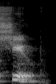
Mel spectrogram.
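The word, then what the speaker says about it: Hsu: Oh, it's Shoe. Shoe? Okay, cool. Yep, the All H right. is silent. It's just Shoe.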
